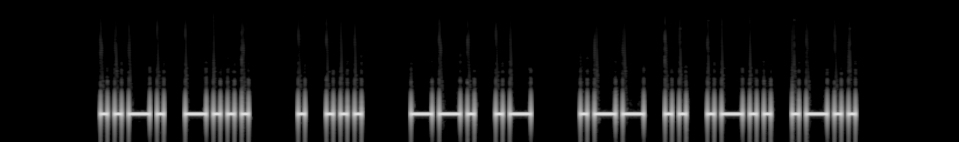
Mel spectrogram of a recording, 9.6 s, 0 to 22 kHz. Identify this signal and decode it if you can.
Morse code, heard as a keyed tone, about 17 wpm, 700 Hz. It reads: FB ES GA WILL
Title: Common QSO Phrases Encore 17wpm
